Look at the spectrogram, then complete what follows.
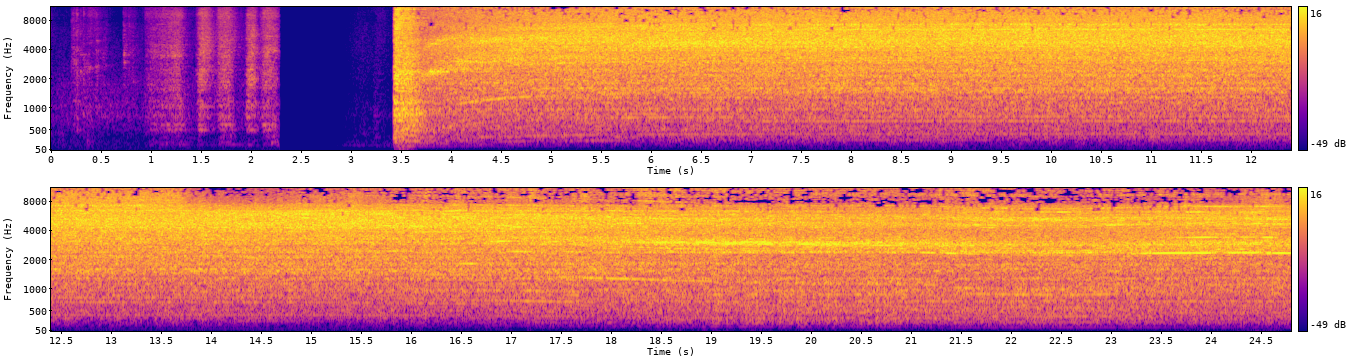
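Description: A few quiet rubbing strokes of wet sanding on a steel axe blade, then from about three seconds in a Craftsman table saw running steadily as a round wooden axe handle is fed along the fence into the blade.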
